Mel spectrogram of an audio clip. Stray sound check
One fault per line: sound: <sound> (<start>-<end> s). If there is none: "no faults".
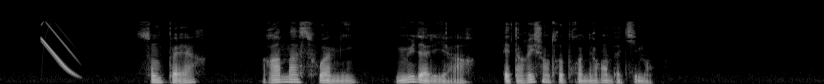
sound: chirp (0.4-0.8 s)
